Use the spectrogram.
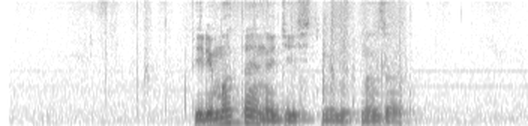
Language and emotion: Russian, neutral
